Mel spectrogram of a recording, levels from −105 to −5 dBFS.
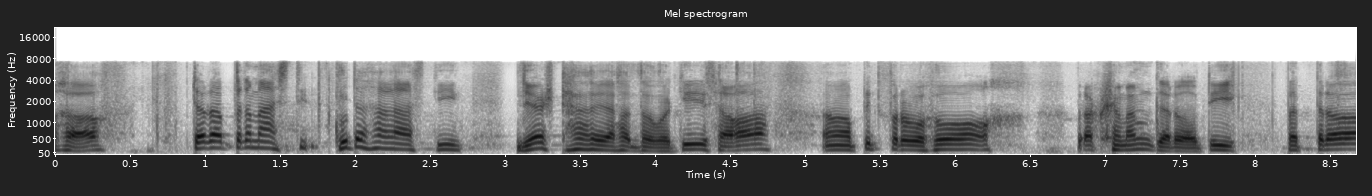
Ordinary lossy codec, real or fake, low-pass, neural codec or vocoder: none; fake; 7.2 kHz; codec, 16 kHz, 1 kbps, X-Codec, HuBERT features, trained on balanced general audio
